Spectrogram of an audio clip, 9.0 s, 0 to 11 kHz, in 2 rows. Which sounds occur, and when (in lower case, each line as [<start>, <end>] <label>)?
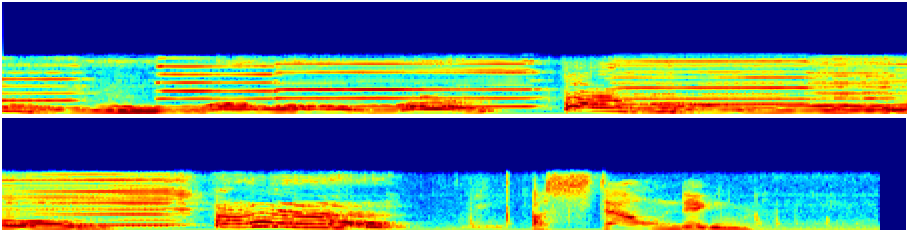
[0.00, 0.48] music
[0.00, 2.50] whimper (dog)
[0.00, 8.89] mechanisms
[0.74, 2.71] music
[2.78, 5.04] whimper (dog)
[2.99, 5.42] music
[5.58, 6.55] whimper (dog)
[6.81, 7.04] generic impact sounds
[6.83, 6.85] tick
[7.01, 7.04] tick
[7.14, 7.18] tick
[7.16, 8.25] female speech
[7.49, 7.52] tick
[8.26, 8.30] tick
[8.35, 8.39] tick
[8.45, 8.50] tick
[8.61, 8.64] tick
